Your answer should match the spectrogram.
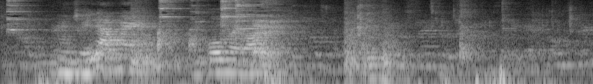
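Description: Eating utensils (chopsticks and spoons) clinking against bowls as people eat, with a few sharp clinks through the middle.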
